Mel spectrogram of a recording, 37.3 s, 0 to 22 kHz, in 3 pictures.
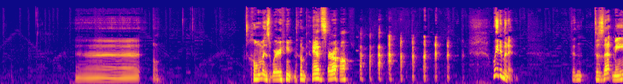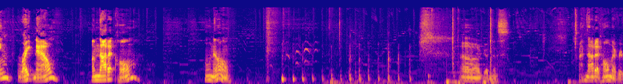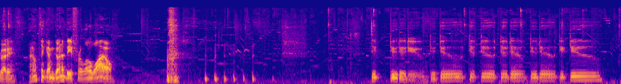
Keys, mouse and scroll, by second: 21.0 click, 21.3 space, 22.1 space, 25.1 right click, 31.5 click, 34.2-35.4 drag, 35.6-36.0 scroll up 7, 37.0-37.3 scroll up 2.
